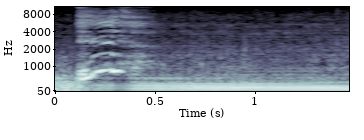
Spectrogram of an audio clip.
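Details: Manual car: brief crank catches within a fraction of a second, then settles into a deep, steady burble; clean start and even idle.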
